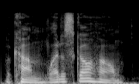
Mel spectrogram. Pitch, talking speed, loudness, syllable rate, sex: 105 Hz, 260 wpm, -18 LUFS, 5.0 syllables/s, male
